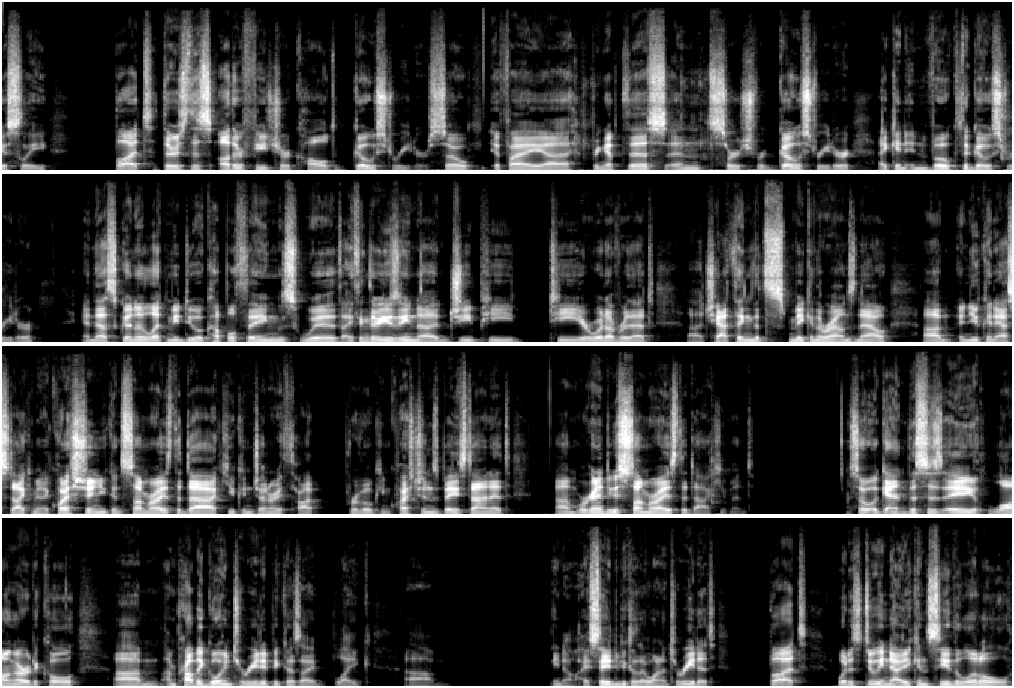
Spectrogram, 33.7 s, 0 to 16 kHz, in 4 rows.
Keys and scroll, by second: 4.8 super+k, 5.4-6.4 typing, 8.3 Return, 17.2 Down, 21.2 Up, 22.7 Return.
